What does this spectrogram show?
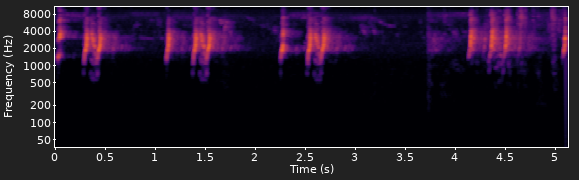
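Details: Common quail singing in a summer meadow: sharp, liquid three-note phrases, each a quick clipped note followed by two more, repeated roughly once a second with brief pauses between, on a quiet background.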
